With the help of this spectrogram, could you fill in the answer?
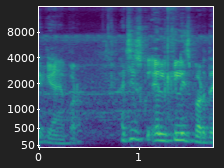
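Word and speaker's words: alkali: अच्छा इसको एल्किलीज पढ़ते हैं, क्षार का स्पेलिंग क्या होता है, एल्किली होता है, एल्कली, अनारकली नहीं बोलना है, एल्किली बोलना है।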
